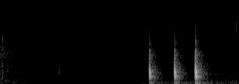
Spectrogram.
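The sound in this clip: Three quick, evenly spaced knocks on a bedroom door, sharp and fairly soft, heard alone after a near-silent stretch.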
